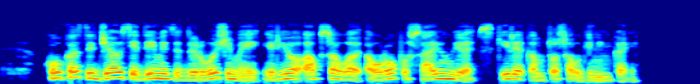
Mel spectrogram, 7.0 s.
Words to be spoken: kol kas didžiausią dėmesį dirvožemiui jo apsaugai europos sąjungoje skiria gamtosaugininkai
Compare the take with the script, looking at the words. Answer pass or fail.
fail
